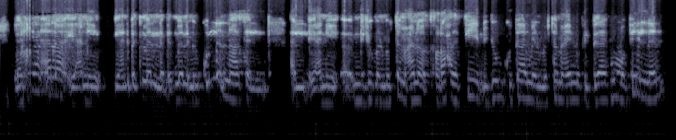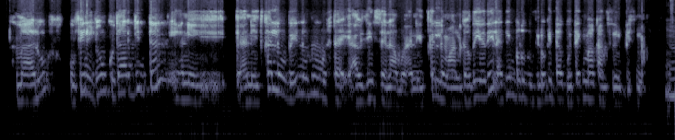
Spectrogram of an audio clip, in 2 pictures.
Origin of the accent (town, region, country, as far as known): Sudan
